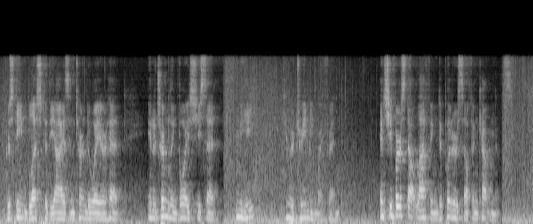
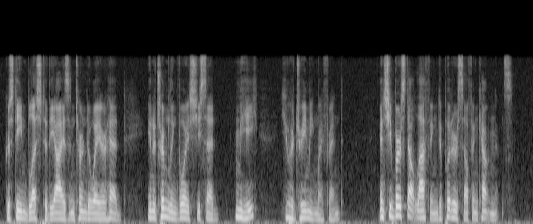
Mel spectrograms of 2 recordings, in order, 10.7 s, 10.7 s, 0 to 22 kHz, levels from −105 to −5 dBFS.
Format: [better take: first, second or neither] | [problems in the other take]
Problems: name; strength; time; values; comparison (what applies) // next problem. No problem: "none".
second | background sound (Boom); 13 dB below the speech // room echo; dies away in 0.7 s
